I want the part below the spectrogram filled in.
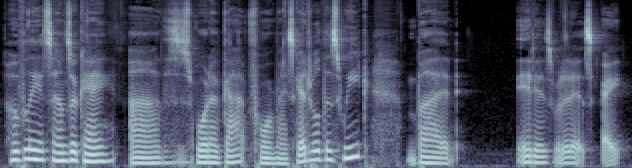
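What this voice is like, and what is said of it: Lower, deeper morning voice. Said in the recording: “I'm recording this early in the morning, so my voice is going to be even lower than it normally is.”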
